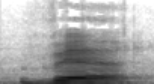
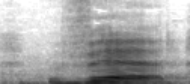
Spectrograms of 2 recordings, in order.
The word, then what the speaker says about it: where: ठीक है ना बट प्रोनाउंस जो हम करेंगे क्या करेंगे सेम इसका क्या होगा वेर वेर but spelling different है तो वेर मींस क्या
